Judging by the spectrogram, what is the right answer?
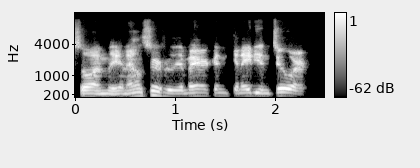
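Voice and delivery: usual speaking voice

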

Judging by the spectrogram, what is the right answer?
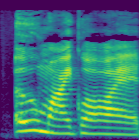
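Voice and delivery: put-on loud Western Pennsylvania accent. Showing how people talk in Western Pennsylvania: Western Pennsylvania accent. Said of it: "the Western Pennsylvania accent is".

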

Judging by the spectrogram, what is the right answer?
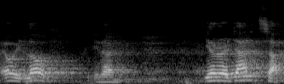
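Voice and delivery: put-on English accent. Retelling what a man said from his car window to a dancer, British accent. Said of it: "he's in his British accent".

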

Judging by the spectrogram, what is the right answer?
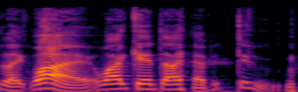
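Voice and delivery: high, aggrieved, spiteful, mad whine. Teasing the other speaker about their controller complaint, mimicking them: mock-mad complaining. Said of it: "you sound so mad".

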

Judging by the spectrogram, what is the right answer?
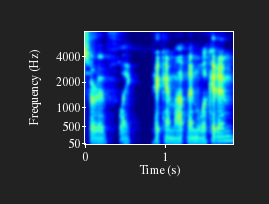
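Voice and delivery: ordinary delivery

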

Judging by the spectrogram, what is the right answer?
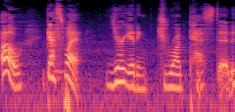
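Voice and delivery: theatrical, dramatic movie-style announcement voice. Retelling how mom announced a drug test: imitating mom's dramatic movie-like announcement. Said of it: "she literally said it like that, like a fucking movie".

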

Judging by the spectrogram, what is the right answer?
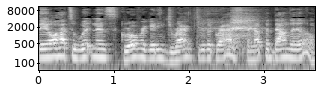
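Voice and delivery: plain

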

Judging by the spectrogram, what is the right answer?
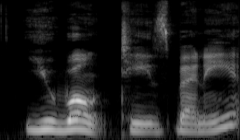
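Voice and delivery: plain reading voice

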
